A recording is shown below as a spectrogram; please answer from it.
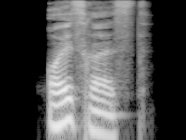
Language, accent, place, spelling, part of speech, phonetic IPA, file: German, Germany, Berlin, äußrest, verb, [ˈɔɪ̯sʁəst], De-äußrest.ogg
- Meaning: second-person singular subjunctive I of äußern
